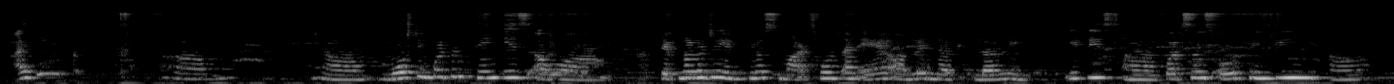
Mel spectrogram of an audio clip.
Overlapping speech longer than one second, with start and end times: none

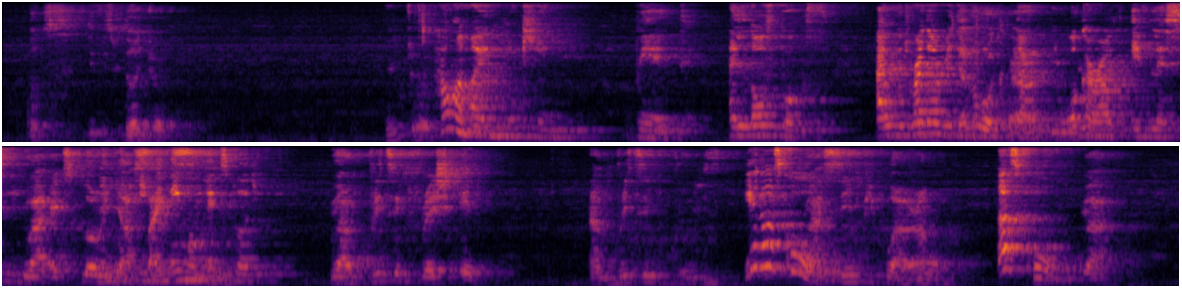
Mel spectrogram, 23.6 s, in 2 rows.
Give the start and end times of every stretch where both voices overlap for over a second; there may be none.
9.5-10.8, 12.8-14.2

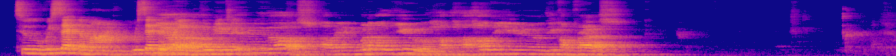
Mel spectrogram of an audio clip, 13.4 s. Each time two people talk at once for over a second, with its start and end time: 2.2-3.6

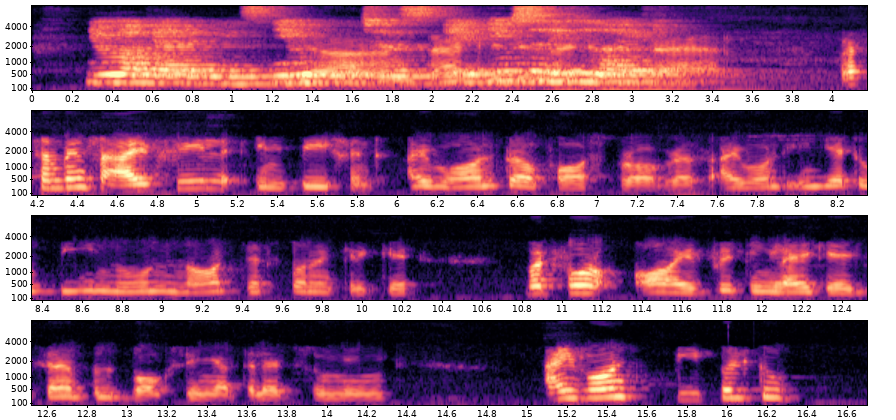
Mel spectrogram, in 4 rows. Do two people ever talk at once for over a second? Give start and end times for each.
1.3-3.1

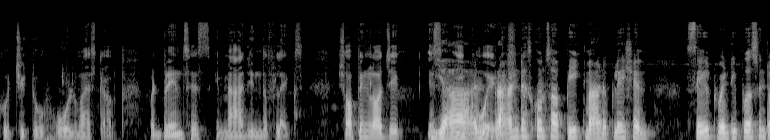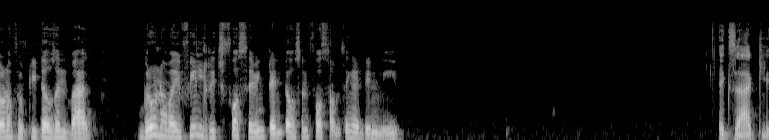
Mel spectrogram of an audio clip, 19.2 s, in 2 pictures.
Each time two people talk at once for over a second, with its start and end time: 5.4-6.6

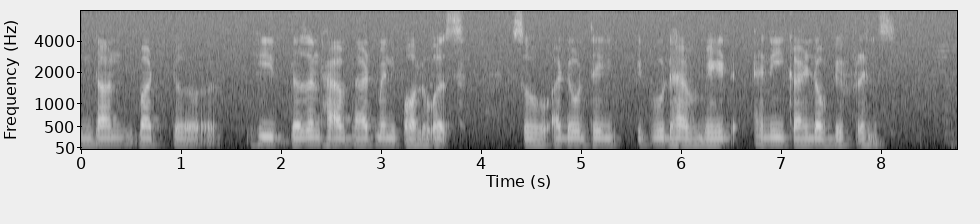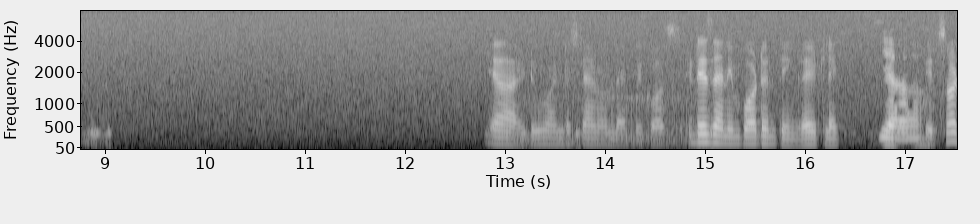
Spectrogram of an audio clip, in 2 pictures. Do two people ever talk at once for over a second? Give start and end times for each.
none

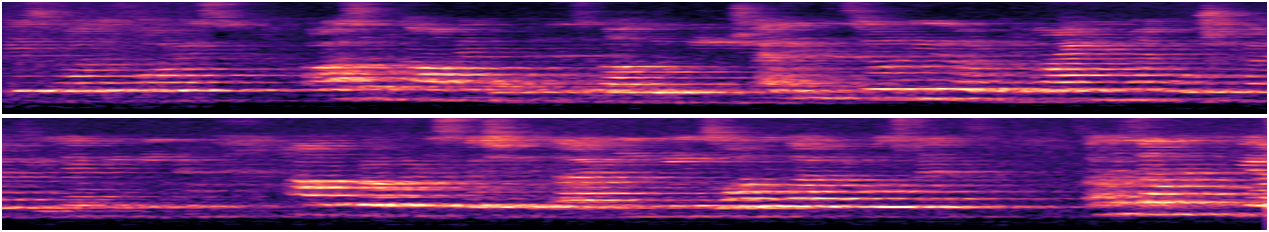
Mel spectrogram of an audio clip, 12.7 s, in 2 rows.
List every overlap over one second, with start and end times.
none

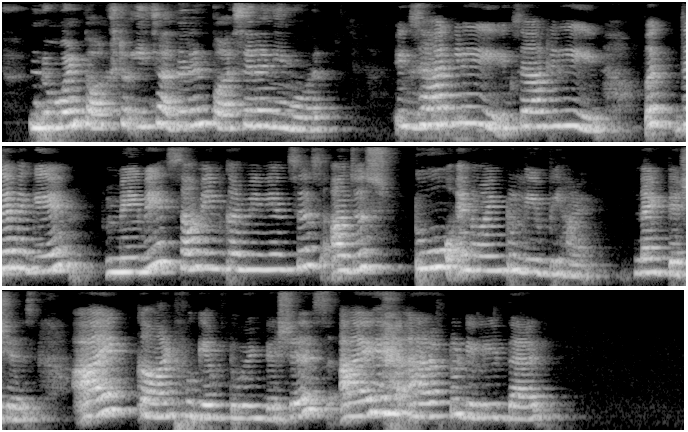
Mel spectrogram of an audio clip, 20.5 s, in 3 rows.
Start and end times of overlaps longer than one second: none

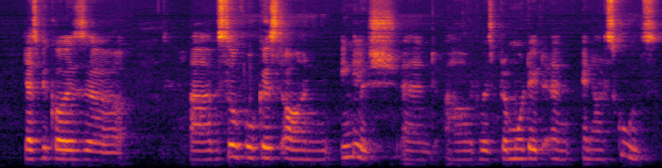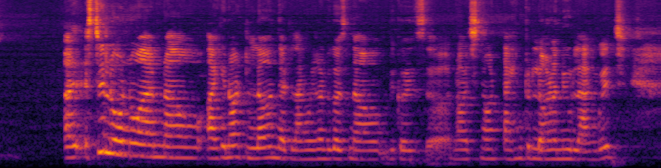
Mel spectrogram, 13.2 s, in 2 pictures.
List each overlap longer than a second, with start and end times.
none

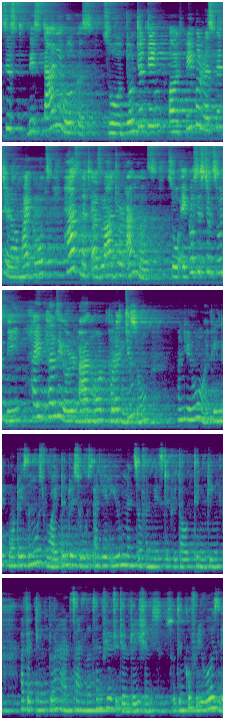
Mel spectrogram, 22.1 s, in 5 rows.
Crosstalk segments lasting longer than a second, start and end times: 10.3-11.5

